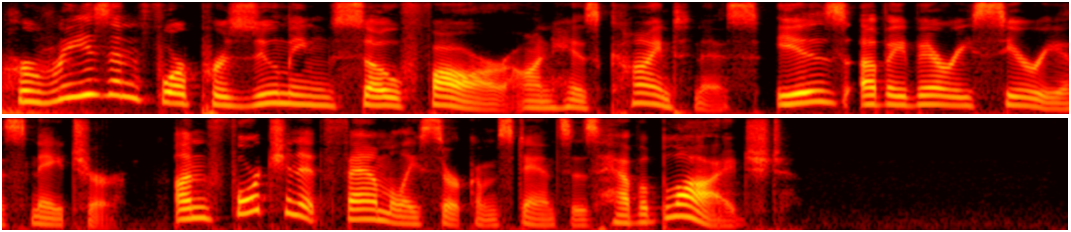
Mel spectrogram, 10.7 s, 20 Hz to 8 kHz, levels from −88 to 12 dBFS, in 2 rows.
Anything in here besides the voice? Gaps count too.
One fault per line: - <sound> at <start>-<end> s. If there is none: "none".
none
